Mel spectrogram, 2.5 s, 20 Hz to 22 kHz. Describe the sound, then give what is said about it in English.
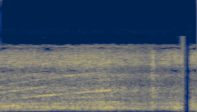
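A car engine roars as the car accelerates onto a smooth concrete main road at around 70 miles an hour. A loud, even, driving drone holds throughout, then cuts out briefly near the end. “Swinging out of the sanatorium driveway, Clark Kent hits the smooth concrete of the main road, traveling at 70 miles an hour.”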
